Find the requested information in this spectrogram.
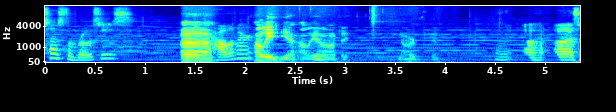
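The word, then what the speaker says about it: Halone: Halon. Oh, that's how you say it. I don't I maybe I don't know if it's ever voiced. Yeah, me either. That's kind of why I just said Haler cuz it's easier to say.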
